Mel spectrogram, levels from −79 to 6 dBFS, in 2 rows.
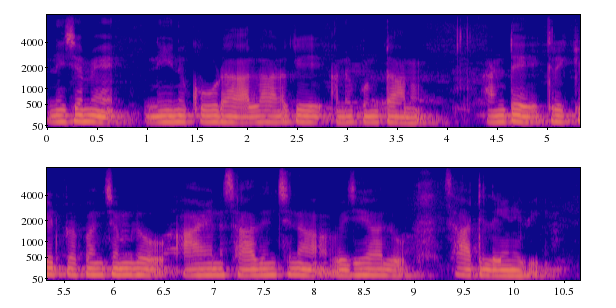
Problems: none marked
